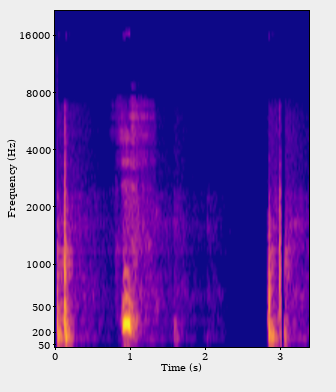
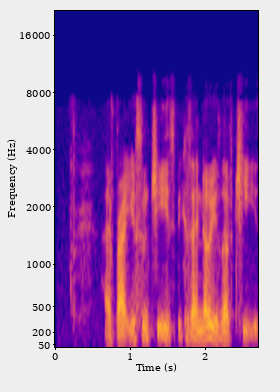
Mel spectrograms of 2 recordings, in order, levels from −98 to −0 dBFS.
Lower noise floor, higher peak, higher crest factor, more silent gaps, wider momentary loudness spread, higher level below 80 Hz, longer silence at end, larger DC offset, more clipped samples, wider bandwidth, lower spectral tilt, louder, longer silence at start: first, -81 dBFS vs -51 dBFS; about the same, -2 dBFS vs -2 dBFS; about the same, 20 dB vs 22 dB; first, 2.45-2.82 s vs none; first, 20 LU vs 8 LU; about the same, -66 dBFS vs -62 dBFS; first, 0.5 s vs 0 s; neither; neither; second, 6.2 kHz vs 9 kHz; first, -9 dB/octave vs -5.5 dB/octave; first, -16 LUFS vs -23 LUFS; second, 0.05 s vs 0.25 s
